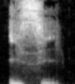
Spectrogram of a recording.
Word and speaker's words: ici: Ici. Ici. Okay? Then là. So remember you've got this accent but well you don't pronounce it.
